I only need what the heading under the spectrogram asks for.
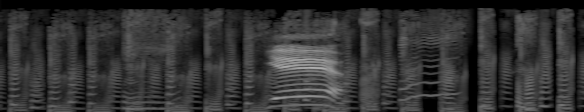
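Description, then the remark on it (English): A goofy tune built from rapid, rhythmic fart noises, loud, with buzzy squeaks and a long wobbling blurt in the middle; someone briefly speaks. “It is time for the fart song.”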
